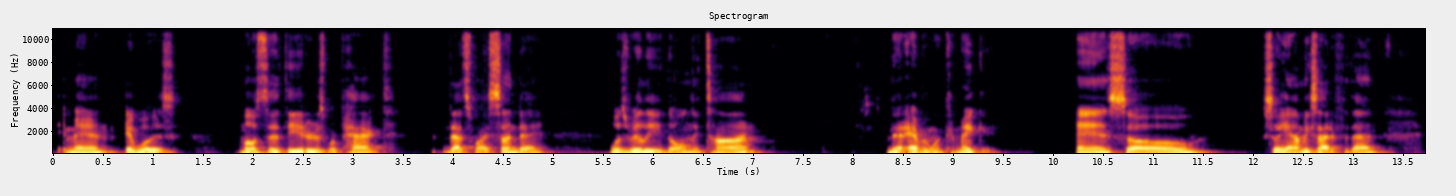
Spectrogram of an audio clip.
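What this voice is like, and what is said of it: Nasal, stuffy-nosed voice. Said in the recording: “I sound a little nasally... my nose is a little stuffy... my voice is sounding even more probably nasally than usual”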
